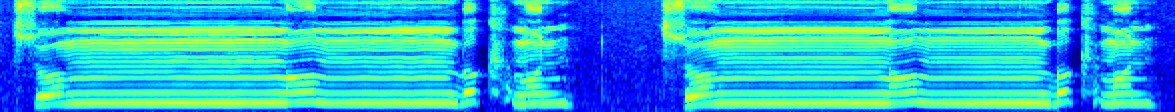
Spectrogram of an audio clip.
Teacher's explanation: suara Nun berubah menjadi suara mim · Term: iqlab, iklab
